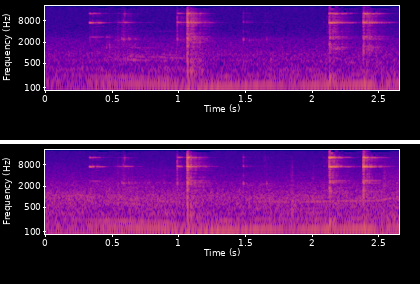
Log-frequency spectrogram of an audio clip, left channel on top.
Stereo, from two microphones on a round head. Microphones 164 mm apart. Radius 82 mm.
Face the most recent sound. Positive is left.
turn(degrees=-30)  # may be behind; listen again after turning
